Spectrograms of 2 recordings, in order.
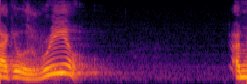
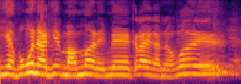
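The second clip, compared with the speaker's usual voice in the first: cheeky question; 5 semitones higher, faster than usual. Retold or imitated. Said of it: "And I said".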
